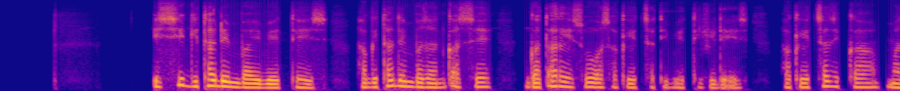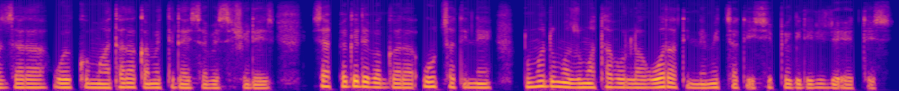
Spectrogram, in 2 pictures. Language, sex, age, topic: Gamo, male, 25-35, government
